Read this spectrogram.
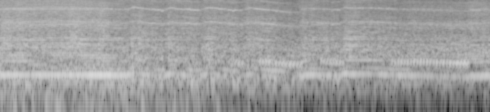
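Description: A racing car engine drops in pitch as the car brakes and shifts down through the gears.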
